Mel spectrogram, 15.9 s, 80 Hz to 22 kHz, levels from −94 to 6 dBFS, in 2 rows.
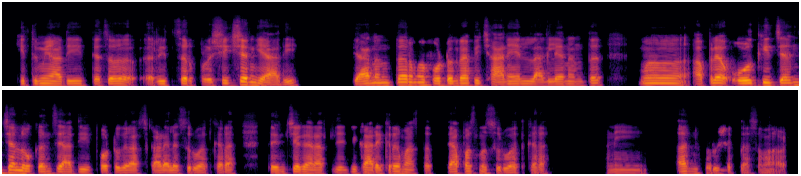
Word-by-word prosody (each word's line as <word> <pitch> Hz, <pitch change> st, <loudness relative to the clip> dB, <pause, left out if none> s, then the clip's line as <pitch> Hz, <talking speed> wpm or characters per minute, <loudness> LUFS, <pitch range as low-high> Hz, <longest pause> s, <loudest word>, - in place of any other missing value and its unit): की 115 Hz, -, -4 dB
तुम्ही 115 Hz, 0 st, +2 dB
आधी 110 Hz, +1 st, +1 dB
त्याचं 105 Hz, +1 st, +2 dB, 0.2 s
रीतसर 110 Hz, +1 st, +2 dB
प्रशिक्षण 120 Hz, +9 st, +3 dB
घ्या 90 Hz, -7 st, +3 dB
आधी. 80 Hz, -, -3 dB, 0.6 s
त्यानंतर 125 Hz, +5 st, +4 dB
मग 135 Hz, 0 st, +2 dB
फोटोग्राफी 115 Hz, +1 st, +3 dB
छान 95 Hz, +2 st, +1 dB
यायला 105 Hz, 0 st, 0 dB
लागल्यानंतर 105 Hz, +3 st, -2 dB, 0.4 s
मग 115 Hz, -1 st, +3 dB, 0.2 s
आपल्या 125 Hz, +4 st, +4 dB
ओळखीच्या 125 Hz, +4 st, +3 dB
लोकांचे 115 Hz, -4 st, +1 dB
आधी 105 Hz, 0 st, -2 dB
फोटोग्राफ्स 95 Hz, 0 st, -1 dB
काढायला 95 Hz, +1 st, 0 dB
सुरुवात 90 Hz, -1 st, -3 dB
करा. -, -, -3 dB, 0.4 s
त्यांचे 105 Hz, +2 st, 0 dB
घरातले 100 Hz, -1 st, -2 dB
जे 105 Hz, -, -5 dB
कार्यक्रम 105 Hz, +2 st, +1 dB
असतात 95 Hz, -1 st, -7 dB, 0.2 s
त्यापासून 115 Hz, 0 st, -2 dB
सुरुवात 90 Hz, -4 st, -4 dB
करा. -, -, -6 dB, 0.6 s
आणि 95 Hz, 0 st, -10 dB, 0.4 s
अर्न 115 Hz, -1 st, -1 dB
करू -, -, -5 dB
शकता -, -, -10 dB
असं -, -, -16 dB
मला -, -, -9 dB
वाटतं. -, -, -10 dB
110 Hz, 145 wpm, -26 LUFS, 100-115 Hz, 0.6 s, त्यानंतर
